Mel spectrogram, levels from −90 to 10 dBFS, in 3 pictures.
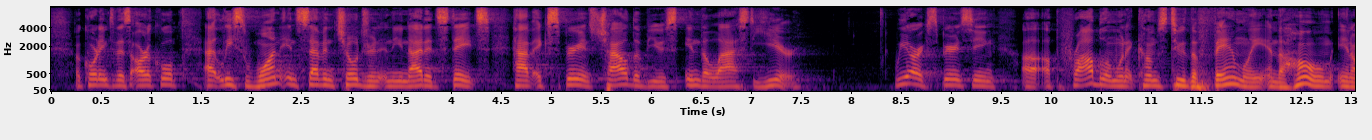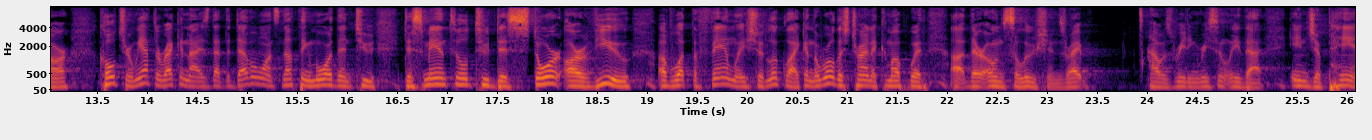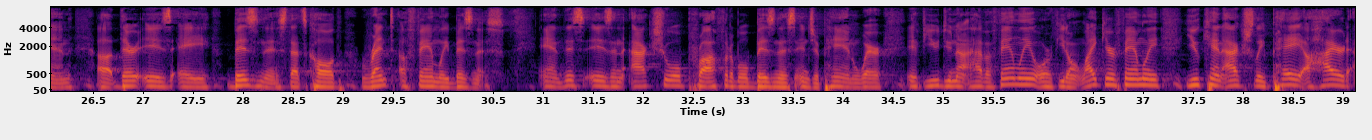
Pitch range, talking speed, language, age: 130-170 Hz, 190 wpm, English, 20-39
